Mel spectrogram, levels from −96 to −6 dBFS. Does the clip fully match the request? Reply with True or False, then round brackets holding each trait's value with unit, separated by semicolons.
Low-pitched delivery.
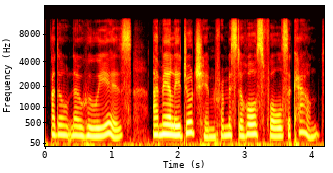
False (200 Hz)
